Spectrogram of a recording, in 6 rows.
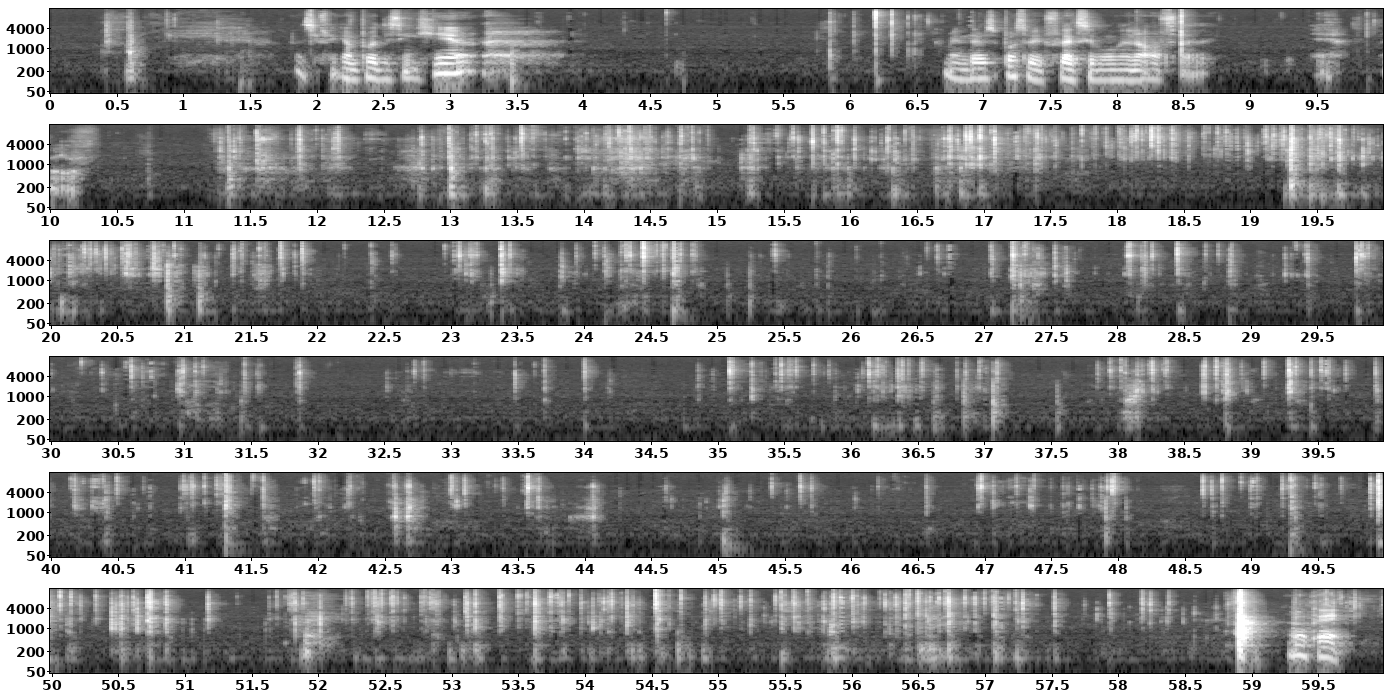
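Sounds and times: plastic parts clicking: 0:11.2 - 0:25.9, 0:26.5 - 0:34.2, 0:34.8 - 0:37.2, 0:37.8 - 0:59.0.

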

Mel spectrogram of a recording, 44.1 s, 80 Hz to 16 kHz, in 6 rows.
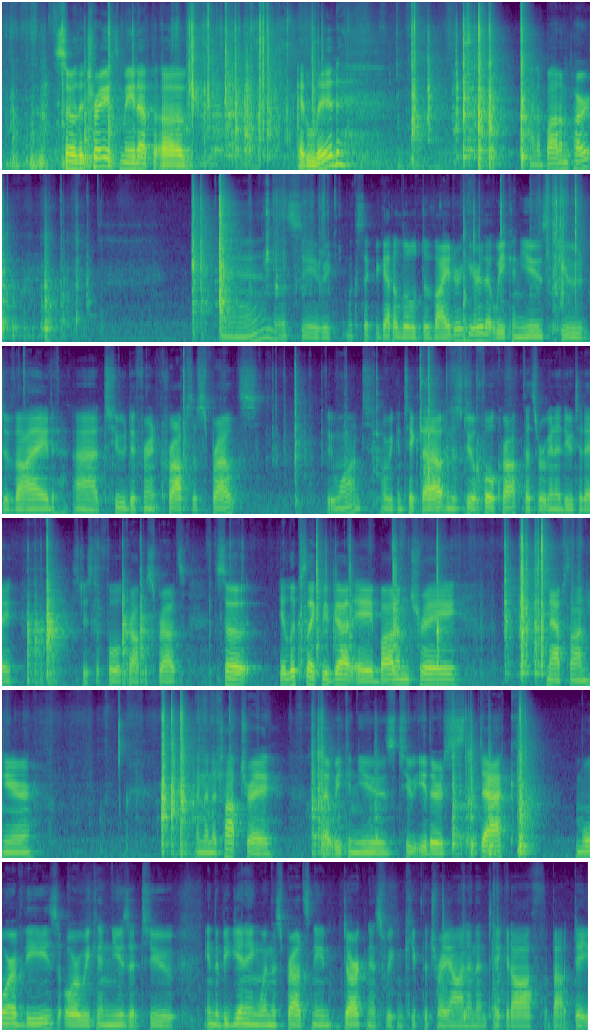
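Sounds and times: person speaking: 0:00.0 - 0:04.7, 0:05.6 - 0:07.6, 0:10.1 - 0:18.0, 0:18.7 - 0:22.3, 0:23.0 - 0:27.9, 0:28.7 - 0:30.0, 0:31.6 - 0:36.0, 0:36.6 - 0:44.0.

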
